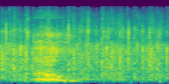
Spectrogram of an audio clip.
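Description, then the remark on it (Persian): A church audience claps hands for Jesus Christ after a prayer, in a dense, steady burst of applause, loud and continuous, with a brief voice rising through the noise near the start. “حقیقتا دست زدن رو باید برای عیسی مسیح انجام بدیم، چون اون کار رو انجام میده، نه؟”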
